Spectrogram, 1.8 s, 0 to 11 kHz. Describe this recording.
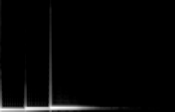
intercom in
Three ascending tones. Made in Garageband. Used for a production of Sideways Stories from Wayside School for the "video intercom", this is the sound it made when it came on.
3, ascending, intercom, three, tone, tones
